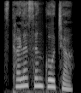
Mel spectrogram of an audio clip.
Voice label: "ಸ್ಥಳಸಂಕೋಚ", Kannada; sthaḷa sankōca; noun; non-availability of sufficient room.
